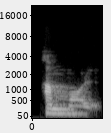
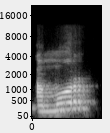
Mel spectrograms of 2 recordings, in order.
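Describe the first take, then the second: First: "amor" con l final, "amol"; lateralización. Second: "amor" con r final clara; r final pronunciada. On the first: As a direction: cambia la r de "amor" por una l. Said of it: "se llama lateralización". ("amor" dicho amol) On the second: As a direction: remata "amor" con la vibrante simple. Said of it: "En vez de decir". ("amor" con su r, sin volverla l) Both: Shown as a demonstration.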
